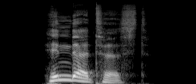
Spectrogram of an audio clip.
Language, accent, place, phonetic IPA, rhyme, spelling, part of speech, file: German, Germany, Berlin, [ˈhɪndɐtəst], -ɪndɐtəst, hindertest, verb, De-hindertest.ogg
- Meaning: inflection of hindern: 1. second-person singular preterite 2. second-person singular subjunctive II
